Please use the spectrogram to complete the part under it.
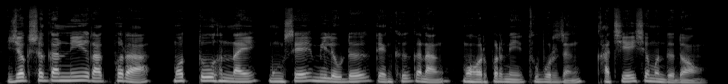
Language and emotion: Bodo, neutral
